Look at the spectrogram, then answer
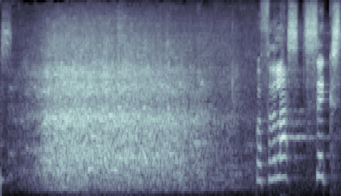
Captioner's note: laughing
